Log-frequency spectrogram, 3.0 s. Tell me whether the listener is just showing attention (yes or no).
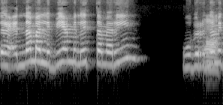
yes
